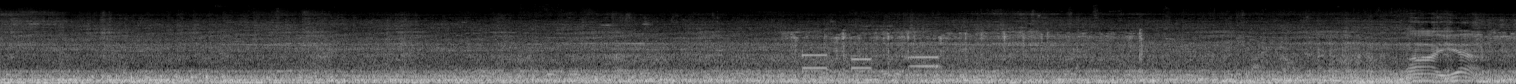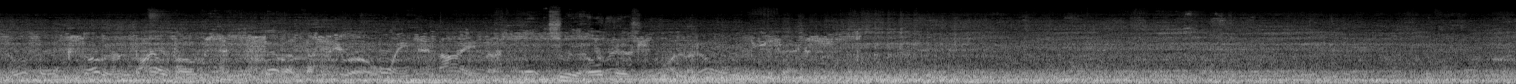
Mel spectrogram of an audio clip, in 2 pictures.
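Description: Double-stack intermodal container train rolling past close by: a steady rumble and clatter of the railcar wheels on the rails.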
